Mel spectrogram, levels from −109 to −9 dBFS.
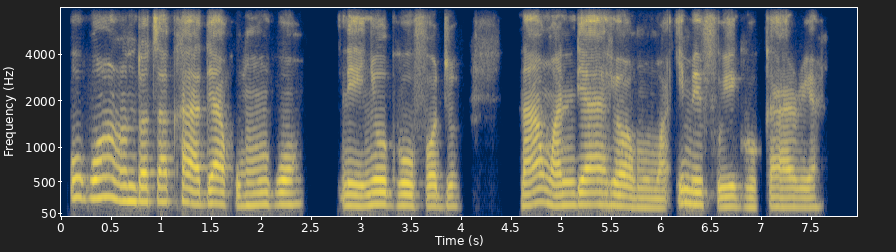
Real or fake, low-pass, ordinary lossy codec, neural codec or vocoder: real; 7.2 kHz; Opus, 16 kbps; none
